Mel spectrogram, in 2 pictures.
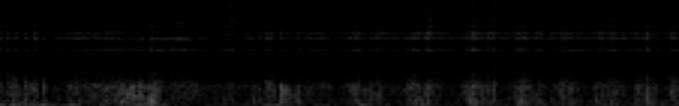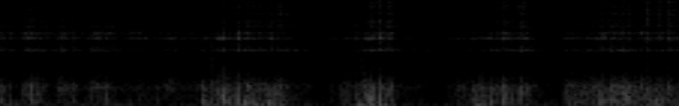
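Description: A brush tip brushes the base of an upside-down, hollow, empty pink opaque plastic cup or small bowl resting on a green towel. It makes a run of soft, scratchy strokes with a dull, low-heavy body that dies away almost instantly. A faint, steady high hiss sits beneath the strokes throughout.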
